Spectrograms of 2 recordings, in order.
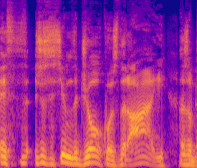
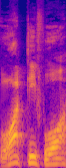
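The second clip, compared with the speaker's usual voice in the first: fake, lower-pitched Jamaican accent; 3 semitones lower than usual. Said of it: "I don't think you know what a Jamaican accent is".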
